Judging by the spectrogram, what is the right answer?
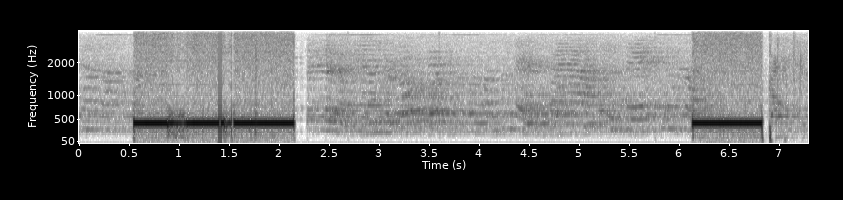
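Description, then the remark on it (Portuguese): A steady, mid-pitched telephone line tone sounds loudly for about a second and a half, then a person talks, and the same flat tone returns briefly at the end. “É um telefone.”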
